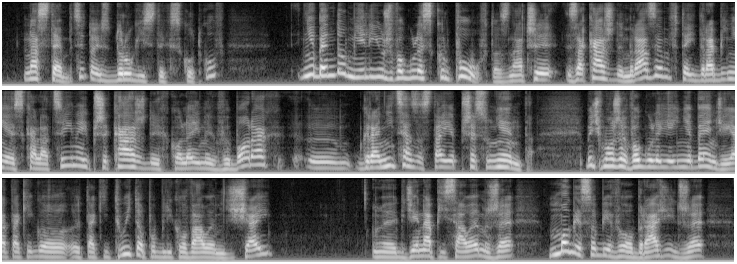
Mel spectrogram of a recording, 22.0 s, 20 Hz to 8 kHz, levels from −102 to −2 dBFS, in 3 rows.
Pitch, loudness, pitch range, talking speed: 175 Hz, -22 LUFS, 145-215 Hz, 140 wpm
